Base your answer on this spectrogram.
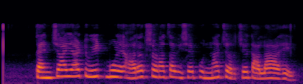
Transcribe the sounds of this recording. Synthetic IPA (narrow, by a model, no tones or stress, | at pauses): t̪jaɲt͡ɕjajaʈʋiːʈmuɭeaɾəkʂəɽ̃at͡saʋiʂəjpun̤ːat͡ɕəɾt͡ɕet̪alaːɦe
